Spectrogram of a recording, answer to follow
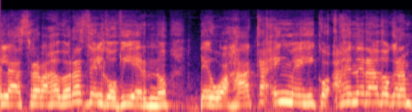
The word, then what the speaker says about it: Oaxaca: México está viral Cómo Oaxaca Ah sí dice Oaxaca al igual que no se dice México los pueblos o regiones con x de México no los sabía todos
